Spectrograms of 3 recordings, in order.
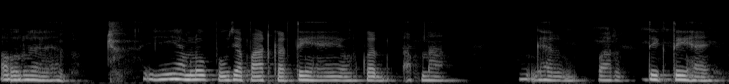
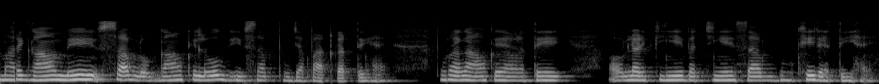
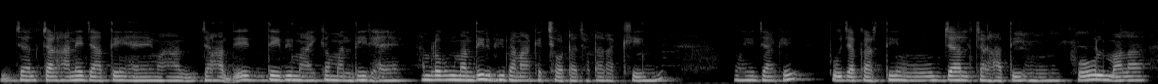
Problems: none marked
